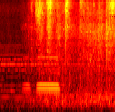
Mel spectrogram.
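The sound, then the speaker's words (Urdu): A train begins to move as its brake is released for a quiz show contestant seated in it, with steady tonal horn-like hums early on, then a rising mechanical rumble and hiss as it gets underway, loud and close with no talking. “Train آپ کے حوالے ہے, بریک آپ کے پاس ہے. بریک چھوڑیے, گاڑی چلائیے.”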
